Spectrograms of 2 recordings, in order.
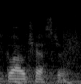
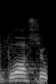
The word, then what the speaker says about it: Gloucester: You've got Glouester there as well, which I used to pronounce Glowchester. Uh Glouester, well done.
